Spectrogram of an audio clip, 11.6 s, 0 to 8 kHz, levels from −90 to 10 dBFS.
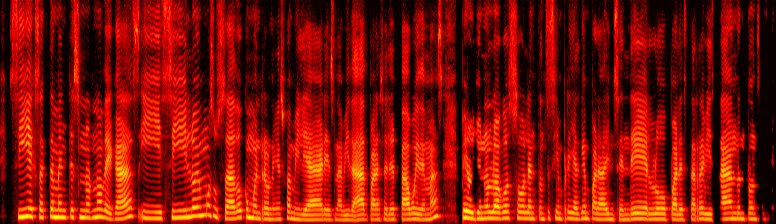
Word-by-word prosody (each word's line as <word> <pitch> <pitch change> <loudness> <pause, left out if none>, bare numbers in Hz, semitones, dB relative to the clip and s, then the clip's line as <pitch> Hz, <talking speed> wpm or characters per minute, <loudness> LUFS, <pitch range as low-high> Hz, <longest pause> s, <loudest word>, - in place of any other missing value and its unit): Sí, 275 +1 +5
exactamente, 260 -1 +1
es 260 0 -2
un 250 -1 +2
horno 260 +3 +2
de 215 -6 +1
gas 225 +9 +3
y 220 -2 -2
sí 245 +2 +3
lo 295 +3 +3
hemos 320 +1 -1
usado 230 -2 +1
como 245 -3 +1
en 215 - -3
reuniones 190 -1 -4
familiares, 175 -4 -1
Navidad, 170 +1 0
para 180 -1 0
hacer 180 0 -7
el 185 0 -5
pavo 185 +2 +1
y 190 - 0
demás, 240 +12 -3 0.3
pero 240 -3 +5
yo 210 -1 0
no 215 +1 0
lo 220 0 +4
hago 220 +2 +2
sola, 220 -1 -1
entonces, 205 0 -4
siempre 215 -1 -6
hay - - -2
alguien 215 +1 -4
para 185 -3 0
encenderlo, 190 +1 -2
para 180 -1 +1
estar 180 +1 -6
revisando. 195 +1 0
Entonces 195 -1 -7
205 Hz, 200 wpm, -24 LUFS, 185-240 Hz, 0.3 s, Sí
